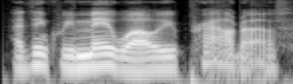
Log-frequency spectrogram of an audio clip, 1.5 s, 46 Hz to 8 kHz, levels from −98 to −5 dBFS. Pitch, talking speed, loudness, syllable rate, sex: 130 Hz, 325 wpm, -16 LUFS, 5.9 syllables/s, male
